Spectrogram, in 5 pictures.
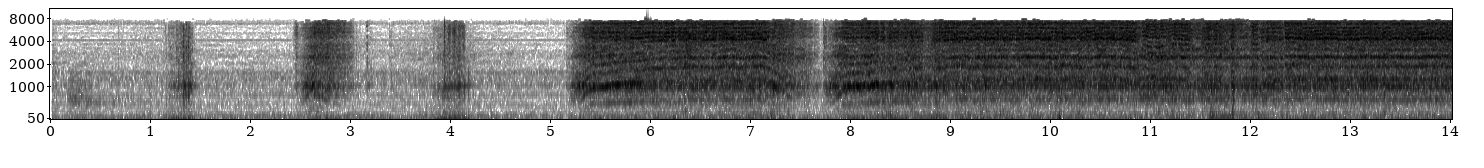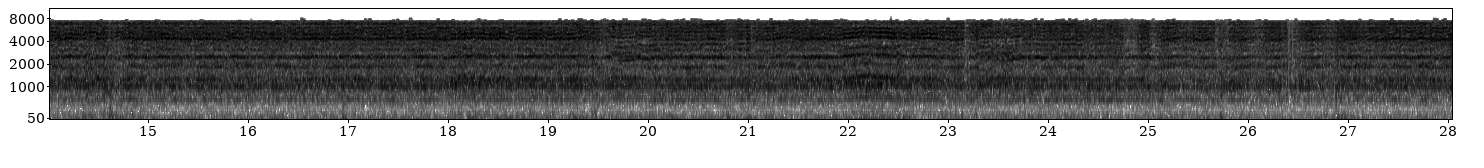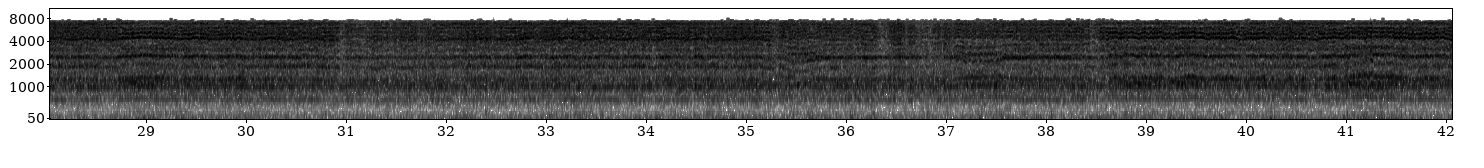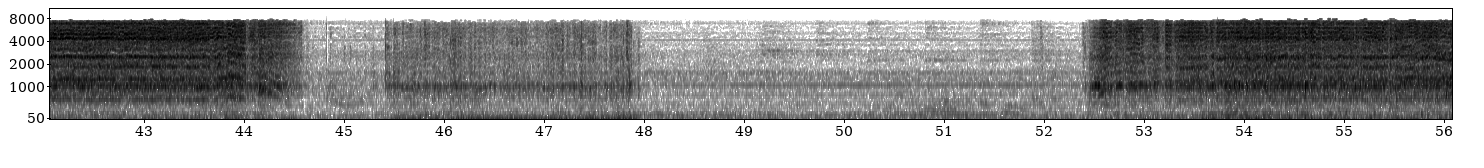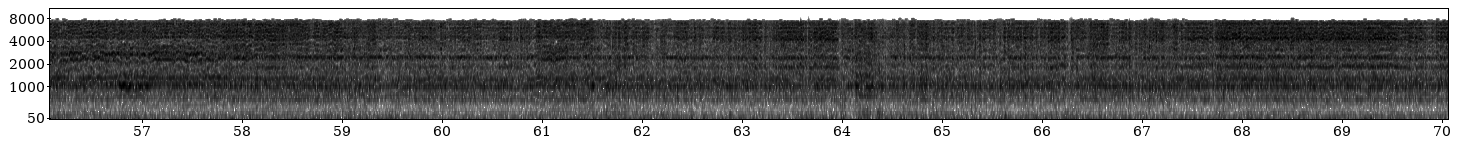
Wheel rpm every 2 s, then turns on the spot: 0, 10, 60, 110, 150, 160, 160, 160, 160, 160, 160, 160, 160, 160, 160, 160, 160, 160, 160, 160, 160, 150, 20, 20, 0, 0, 120, 160, 160, 160, 160, 160, 160, 160, 160.
44-48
